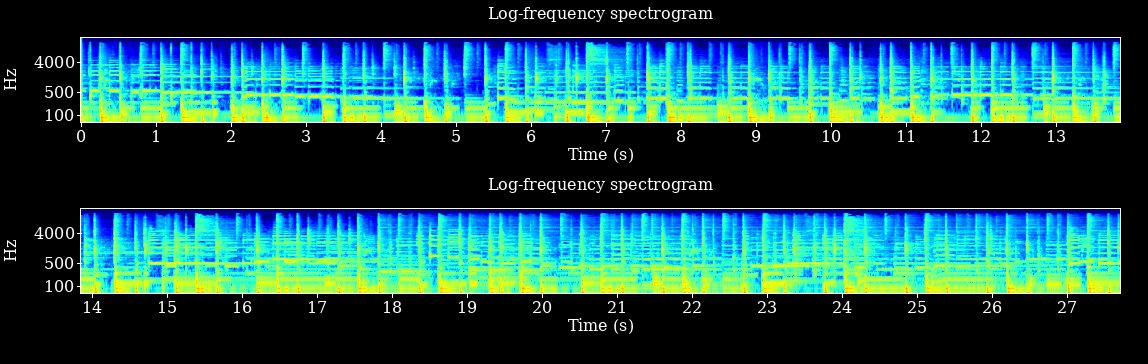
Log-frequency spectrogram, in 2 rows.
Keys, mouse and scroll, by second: 1.3-1.7 shift+middle drag, 2.0 click, 4.4 s, 6.6-7.8 drag, 9.2 KP_7, 11.2-12.5 drag, 13.7 super+click, 15.6-16.3 drag, 17.1 click, 18.5 super+click, 19.5 shift+click, 19.9 shift+click, 21.2-22.6 shift+drag, 22.9 click, 23.6-24.0 drag, 24.1 click, 24.5-25.9 drag, 26.8 `.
